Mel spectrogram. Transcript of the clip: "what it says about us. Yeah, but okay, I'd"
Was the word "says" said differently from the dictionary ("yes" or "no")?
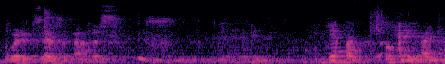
no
